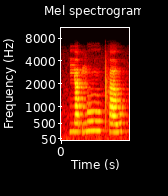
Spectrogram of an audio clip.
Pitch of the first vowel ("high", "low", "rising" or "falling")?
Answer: low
